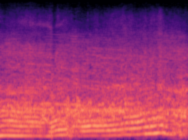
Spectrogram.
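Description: A car engine running, its pitch sinking slightly and then rising again near the end, as the revs drop and climb.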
